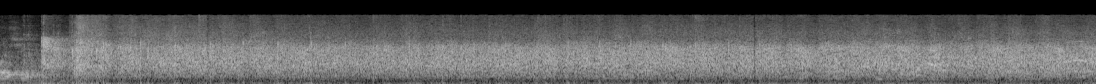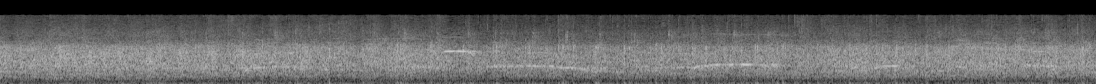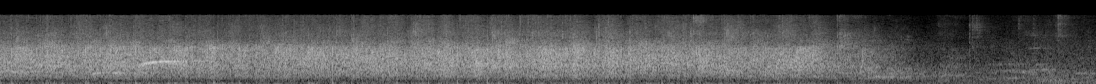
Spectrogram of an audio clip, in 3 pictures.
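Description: Church congregation applauding steadily for a long stretch, with a few voices calling out partway through.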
